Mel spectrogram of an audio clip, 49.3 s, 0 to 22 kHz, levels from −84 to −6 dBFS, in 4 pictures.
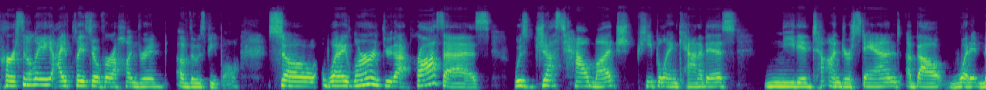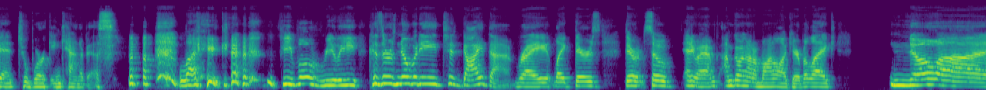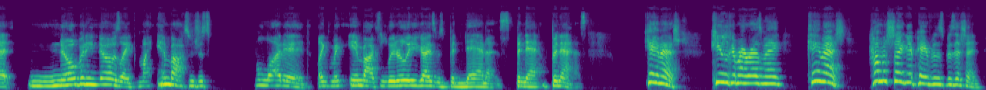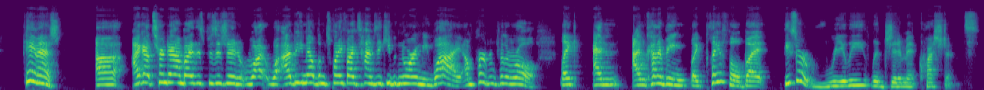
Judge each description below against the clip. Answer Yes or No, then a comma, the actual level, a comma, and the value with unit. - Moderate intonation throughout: No, wide, 7.5 semitones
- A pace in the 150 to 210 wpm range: Yes, average, 165 wpm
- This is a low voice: No, high, 220 Hz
